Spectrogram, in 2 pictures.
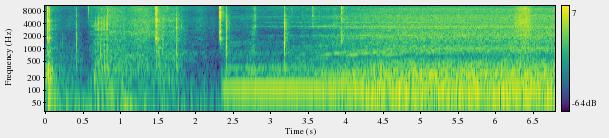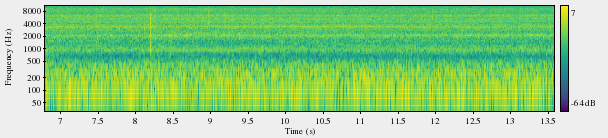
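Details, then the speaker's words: Furnace with intermittent no-start (owners had been flipping the breaker); on restart a few clicks, then the inducer spins up to a steady whir with no burner whoosh despite 26 V at the valve: bad gas valve not opening. "Nope, gas valve's not opening."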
